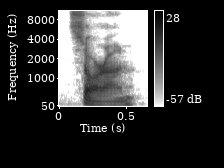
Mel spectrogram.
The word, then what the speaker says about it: Sauron: you you need to think about how that pronunciation works if you if you de-accent it for yourself anyway so Sauron I am sorry people that are disappointed that I call it soron but not nearly as disappointed as David is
